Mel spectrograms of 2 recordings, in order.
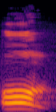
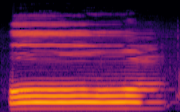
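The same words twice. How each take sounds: First: The vowel is short and not prolonged. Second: The vowel is held about three times longer. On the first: "यहाँ पर प्लुत नहीं है तो ऐसे बोल देंगे" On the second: "वहां जब बोलेंगे तो ओम ऐसा बोलेंगे"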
